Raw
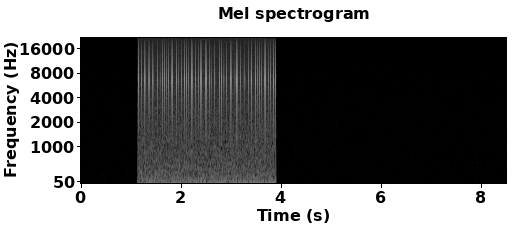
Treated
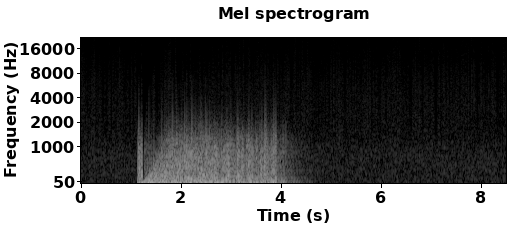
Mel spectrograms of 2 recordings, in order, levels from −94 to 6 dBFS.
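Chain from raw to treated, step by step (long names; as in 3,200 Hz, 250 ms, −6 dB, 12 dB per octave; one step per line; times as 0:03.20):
low-pass filter 1,000 Hz 24 dB per octave
0:02.74–0:03.80: compressor whose output falls as the input rises −54 dBFS, ratio −0.5
surface crackle 450 per second −70 dBFS
0:01.22: tape start 0.53 s
double-tracking delay 20 ms −5 dB
echo machine with several playback heads 65 ms, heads second and third, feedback 48%, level −15 dB
level +15 dB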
